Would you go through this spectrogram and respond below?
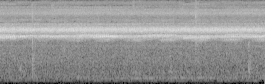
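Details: Many crickets trilling together on a summer night in a Virginia backyard, an unbroken shrill drone holding steady throughout, with a few soft clicks and taps under it.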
